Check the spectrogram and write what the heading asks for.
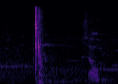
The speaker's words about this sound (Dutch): Dat was achterhoeks geluid van de beugels.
